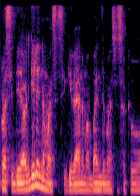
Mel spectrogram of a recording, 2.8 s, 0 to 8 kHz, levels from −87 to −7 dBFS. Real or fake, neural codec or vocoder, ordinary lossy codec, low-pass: real; none; MP3, 48 kbps; 7.2 kHz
